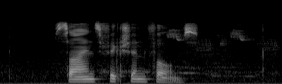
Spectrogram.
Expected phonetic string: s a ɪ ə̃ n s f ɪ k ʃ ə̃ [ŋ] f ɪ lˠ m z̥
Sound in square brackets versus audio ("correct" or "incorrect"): incorrect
